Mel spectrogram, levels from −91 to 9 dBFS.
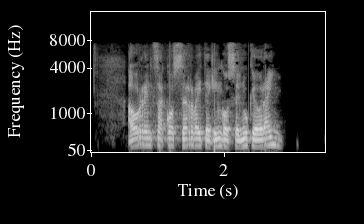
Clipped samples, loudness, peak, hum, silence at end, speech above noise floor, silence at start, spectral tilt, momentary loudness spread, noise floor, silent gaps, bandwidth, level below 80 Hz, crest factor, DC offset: under 0.1%; -15 LUFS; 0 dBFS; none; 0.65 s; 30 dB; 0.55 s; -5 dB/octave; 5 LU; -44 dBFS; none; 8 kHz; -50 dBFS; 16 dB; under 0.1%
